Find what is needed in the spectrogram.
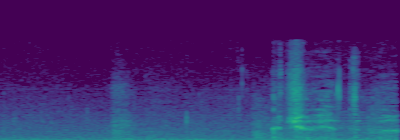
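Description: Near silence: faint room tone, with a few brief soft hissy sounds, like a faint whisper, about a second and a half in.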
